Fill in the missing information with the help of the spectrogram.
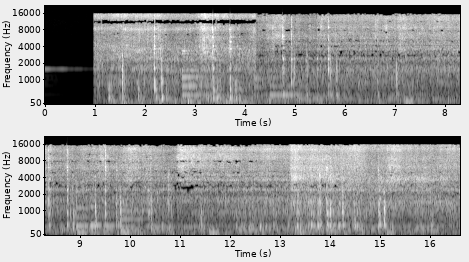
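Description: Sliced zucchini sizzling in a hot frying pan as it is stir-fried, with the wooden spoon scraping and clicking against the pan; the sizzle starts suddenly about a second in.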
